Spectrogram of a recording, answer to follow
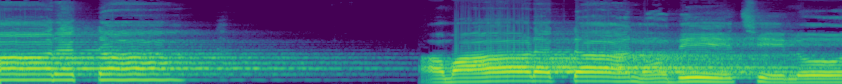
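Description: A man singing a Bengali folk-style song unaccompanied, in long held notes. One note fades away until it is almost silent, and a new phrase begins about three seconds in with a wavering pitch.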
